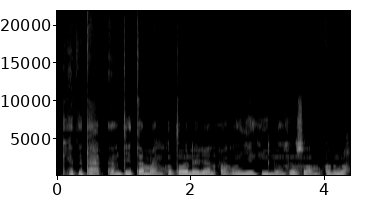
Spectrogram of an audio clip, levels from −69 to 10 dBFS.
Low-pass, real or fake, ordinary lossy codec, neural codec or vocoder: none; fake; none; codec, 44.1 kHz, 7.8 kbps, Pupu-Codec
